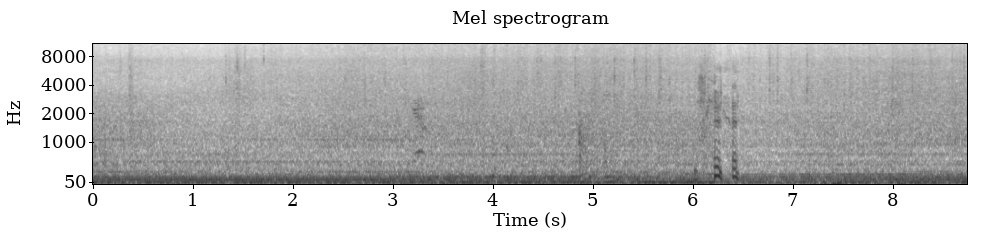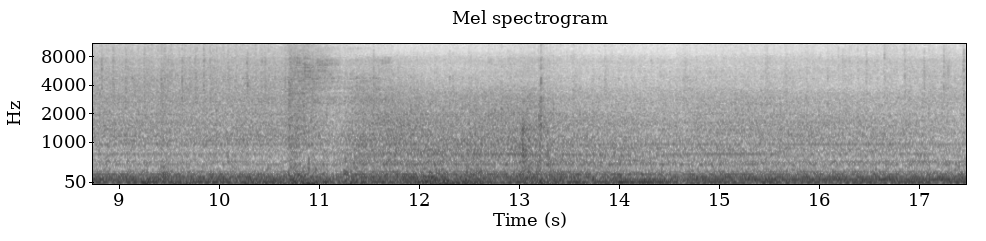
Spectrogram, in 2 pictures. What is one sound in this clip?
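A shovel scrapes through wet concrete.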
